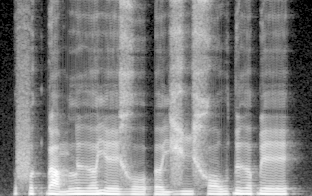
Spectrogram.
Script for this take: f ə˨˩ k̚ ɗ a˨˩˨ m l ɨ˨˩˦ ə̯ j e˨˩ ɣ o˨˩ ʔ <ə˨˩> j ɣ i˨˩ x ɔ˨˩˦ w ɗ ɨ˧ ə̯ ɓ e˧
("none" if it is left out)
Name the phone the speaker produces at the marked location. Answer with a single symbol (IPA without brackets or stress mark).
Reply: ə˨˩˨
